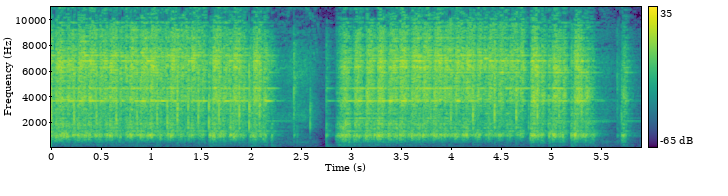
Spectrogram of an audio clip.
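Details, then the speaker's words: K-series VTEC cylinder head after DIY port and polish: dry rhythmic rasping scrape back and forth with brief pauses as a valve is lapped into its seat with coarse grinding compound, listening for the sound to change. "And when you're grinding, you're just going to listen for the sound change."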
